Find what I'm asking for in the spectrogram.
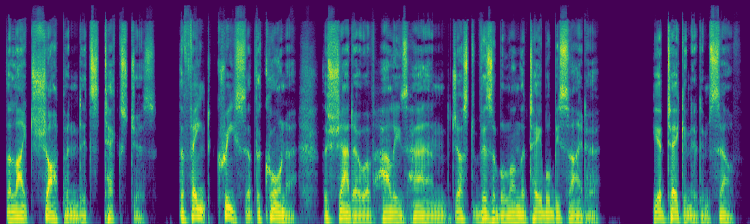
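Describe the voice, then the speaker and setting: A man narrating a detective audio drama in the first person as a weary, introspective inspector, with a measured, literary and wry manner. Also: extremely low pitch, no room sound, clean studio sound. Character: weary, introspective male English police inspector, middle-aged.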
